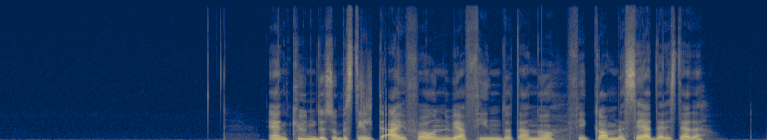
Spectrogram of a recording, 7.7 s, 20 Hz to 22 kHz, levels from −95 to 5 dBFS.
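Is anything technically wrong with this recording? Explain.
Yes. From 1.58 s to 7.35 s the speech carries a regular click, about four in all, recurring every 1.92 s. These are likely clock drift buffer slips: two mismatched device clocks, roughly 700 ppm apart, periodically force a small block of samples to be dropped or repeated.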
